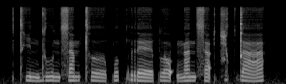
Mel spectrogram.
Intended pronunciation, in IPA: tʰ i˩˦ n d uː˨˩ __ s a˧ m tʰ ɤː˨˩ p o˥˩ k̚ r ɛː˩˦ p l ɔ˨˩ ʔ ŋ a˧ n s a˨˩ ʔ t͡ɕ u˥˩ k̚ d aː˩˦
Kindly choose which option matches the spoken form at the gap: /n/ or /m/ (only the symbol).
n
